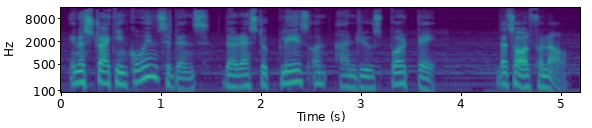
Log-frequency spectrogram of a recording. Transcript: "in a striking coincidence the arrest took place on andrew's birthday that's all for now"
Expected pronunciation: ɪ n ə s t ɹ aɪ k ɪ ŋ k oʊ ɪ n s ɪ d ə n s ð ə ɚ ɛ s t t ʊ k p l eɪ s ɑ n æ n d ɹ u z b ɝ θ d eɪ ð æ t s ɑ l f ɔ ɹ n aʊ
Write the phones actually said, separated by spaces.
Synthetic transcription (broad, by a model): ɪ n ə s t ɹ aɪ k ɪ ŋ k oʊ ɪ n s ɪ d ə n s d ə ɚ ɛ s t t ʊ k p l eɪ s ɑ n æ n d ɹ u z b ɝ t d eɪ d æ t s ɑ l f ɔ ɹ n aʊ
